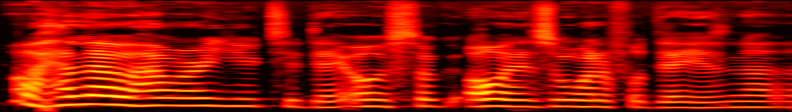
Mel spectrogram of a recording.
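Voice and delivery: high, softening singsong mimicry; too-sweet Pollyanna. Second hygienist greeting a patient, Pollyanna sweetness. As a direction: imitate someone sickly sweet and cheerful. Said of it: "she's like a Pollyanna".

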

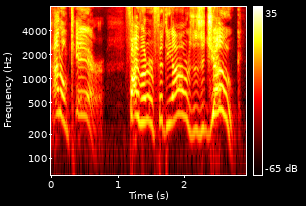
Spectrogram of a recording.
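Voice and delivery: high, loud mock exasperation; indignant retort. Host replaying his retort to Bruce, high-pitched indignation. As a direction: brush off the excuse in a high-pitched protest. Retold argument, dismissing the excuse.

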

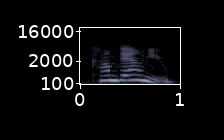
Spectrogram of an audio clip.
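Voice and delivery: sharp but good-humored hush to a puppy; firm calming command. A narrator's reading. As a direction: tell the dog to calm down, with authority. Man calming a yapping dog.

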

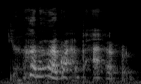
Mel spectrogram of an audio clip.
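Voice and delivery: villain voice. Retold or imitated.

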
